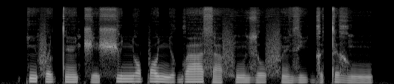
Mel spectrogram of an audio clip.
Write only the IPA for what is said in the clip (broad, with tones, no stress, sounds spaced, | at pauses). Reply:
k ĩ˦ f ə˧ l t ɛ̃˧ t͡ʃ e˨ ʃ ɨ˦ ɲ ɔ˦ p ɔ˦ ɲ ə˨˦ ɡʷ aː˦ s a˨ f ũ˧ z o˧ f ɛ̃˨ z i˧ ɡ ə˨ t ə˦ ɣ ũ˨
